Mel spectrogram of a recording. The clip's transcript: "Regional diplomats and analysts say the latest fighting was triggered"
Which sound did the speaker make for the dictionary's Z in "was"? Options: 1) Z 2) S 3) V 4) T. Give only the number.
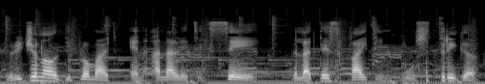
2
